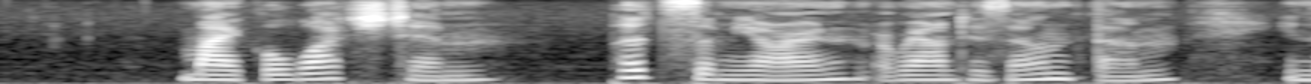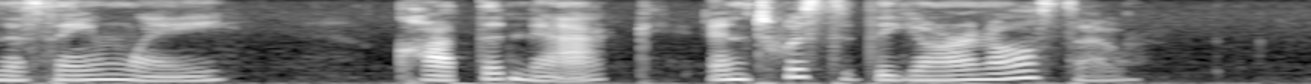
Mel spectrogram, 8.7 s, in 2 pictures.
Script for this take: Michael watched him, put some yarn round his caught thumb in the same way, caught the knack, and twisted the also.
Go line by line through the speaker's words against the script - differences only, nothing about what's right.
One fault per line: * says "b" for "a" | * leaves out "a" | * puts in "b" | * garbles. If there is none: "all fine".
* says "own" for "caught"
* puts in "yarn"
